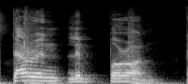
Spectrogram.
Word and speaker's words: Darren Le Baron: It's Darren LeBaron.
